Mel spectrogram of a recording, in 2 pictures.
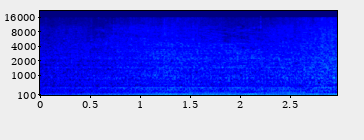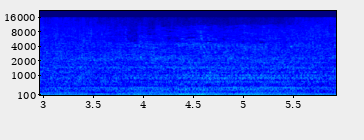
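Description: A boat motor drones steadily as the boat heads out to sea to look for penguins, a low humming engine with a constant tone, water washing faintly underneath as the craft keeps moving.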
